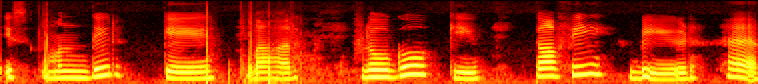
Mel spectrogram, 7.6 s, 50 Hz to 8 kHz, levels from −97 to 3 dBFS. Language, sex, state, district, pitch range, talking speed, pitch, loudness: Hindi, female, Punjab, Fazilka, 185-245 Hz, 70 wpm, 205 Hz, -16 LUFS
